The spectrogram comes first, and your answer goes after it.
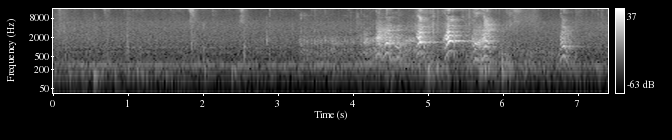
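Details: Cavalier King Charles Spaniel puppies livestreamed from a family home as they are readied for pick-up by new families; after a quiet start comes a burst of high yipping barks and whines, then one last yip, over a steady low hum.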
